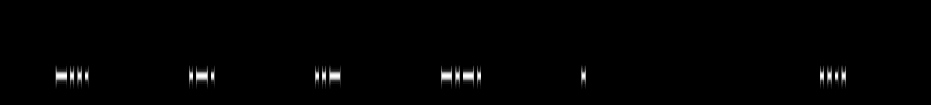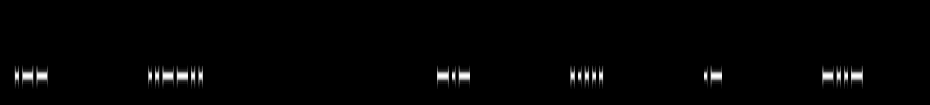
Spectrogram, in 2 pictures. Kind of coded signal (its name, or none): Morse code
